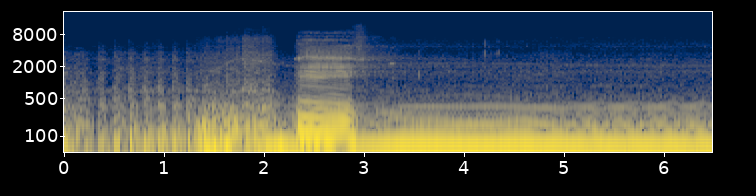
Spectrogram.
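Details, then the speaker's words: Uneven cranking at about four beats a second for two seconds, then it catches and idles, on a car collected from auction; the starter motor seems not to engage cleanly and sticks. Owner suspects the starter and may replace it. "let's try that again did sound a little bit s like the start mode was not quite engaging and sticking"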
